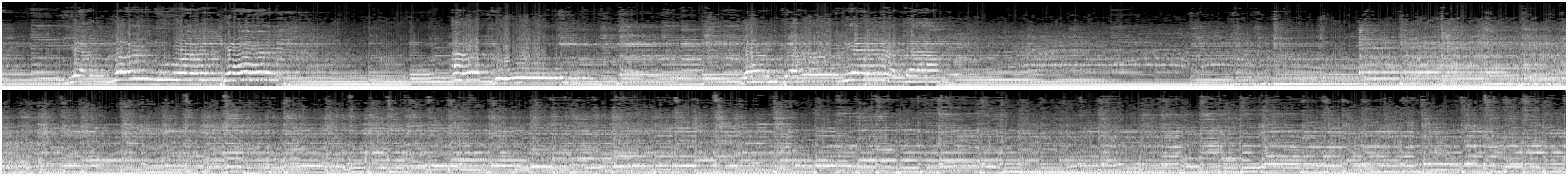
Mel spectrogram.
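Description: Loud live band music over a PA system: a singer's voice over guitar, bass and drums in roughly the first ten seconds, then an instrumental passage led by guitar.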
